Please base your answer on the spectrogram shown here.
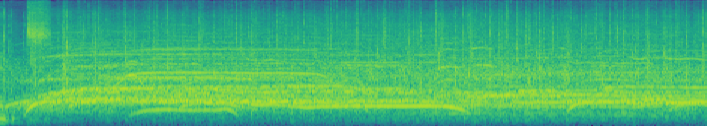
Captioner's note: applause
